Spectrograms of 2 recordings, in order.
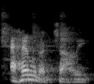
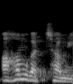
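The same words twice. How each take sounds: First: The key vowel sounds like 'e'. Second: The key vowel sounds like 'o'. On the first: This is how people in northern India say it. "ওরা অ বলে না, ওরা বলে এ" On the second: This is how people in this region say it. "আমরা বলি আহম"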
